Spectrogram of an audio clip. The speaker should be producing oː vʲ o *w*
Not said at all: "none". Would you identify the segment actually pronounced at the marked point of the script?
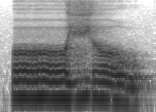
w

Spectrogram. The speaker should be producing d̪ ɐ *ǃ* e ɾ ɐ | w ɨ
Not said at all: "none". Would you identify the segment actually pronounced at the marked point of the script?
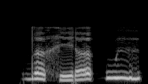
x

